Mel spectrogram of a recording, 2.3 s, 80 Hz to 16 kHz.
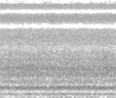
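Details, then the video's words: Honey bees of a swarm finding their way into a hive, May 24; continuous droning hum from many bees, steady in loudness, a thick buzzing wall of sound. "Honey Bee Swarm # 2 - Bees moving into a hive"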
